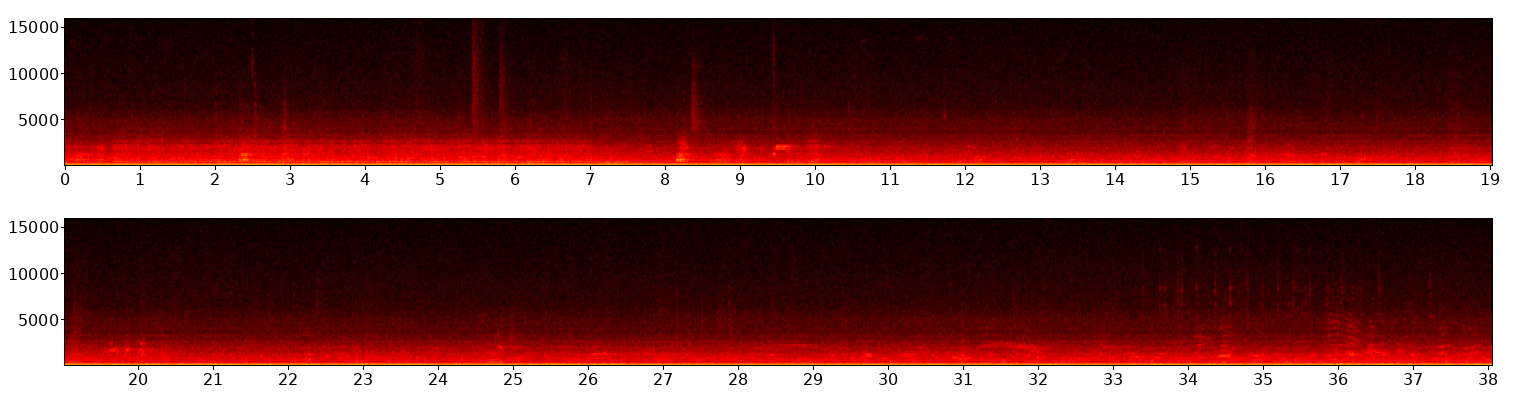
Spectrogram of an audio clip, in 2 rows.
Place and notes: Mateckiego street, Piatkowo district, Poznan - firetruck
after a heavy storm a lot of water gathered behind the building so a fire brigade has been called to pump out all the water. hum of the fire truck's engine, blips of fireman shortwave transmiter and bitcrushed conversation over the radio. dogs barking with fantastic reverb over the nearby big apartment buildings. kids playing in the water, running around in their wellingtons (roland r-07)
